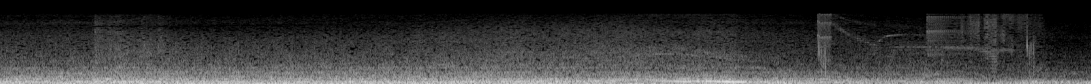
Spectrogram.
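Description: A spacecraft engine rumbles steadily and then eases off.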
